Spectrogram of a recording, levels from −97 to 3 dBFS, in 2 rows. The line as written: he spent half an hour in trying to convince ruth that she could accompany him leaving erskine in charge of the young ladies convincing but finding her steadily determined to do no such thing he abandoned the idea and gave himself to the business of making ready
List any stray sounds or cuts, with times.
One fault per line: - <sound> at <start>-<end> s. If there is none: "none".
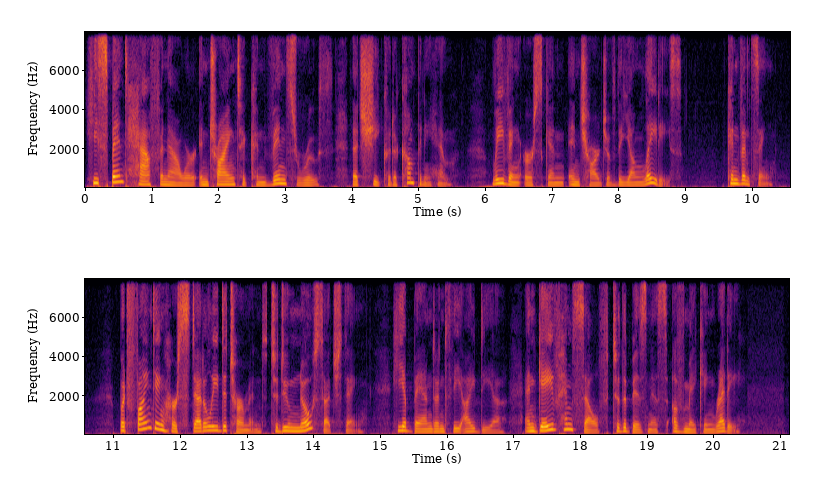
none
